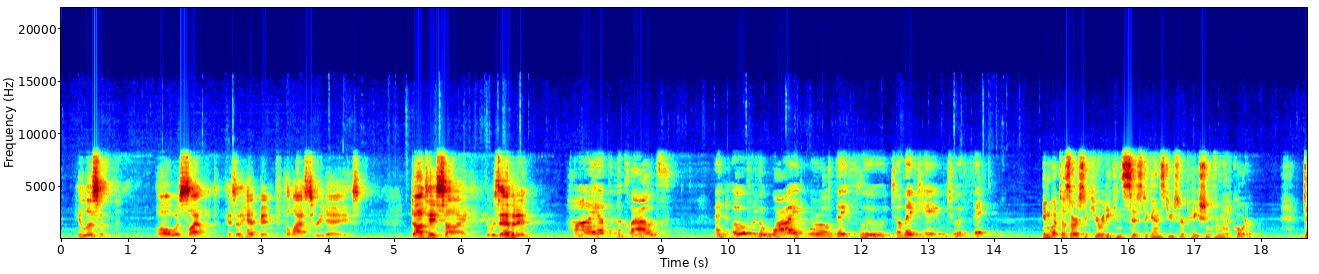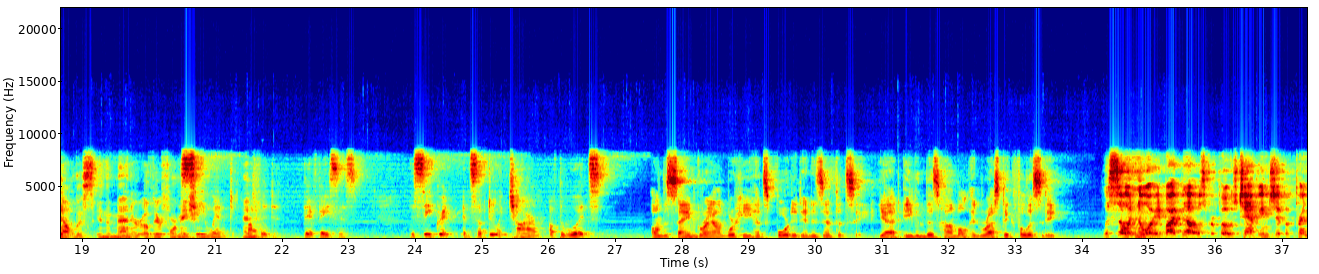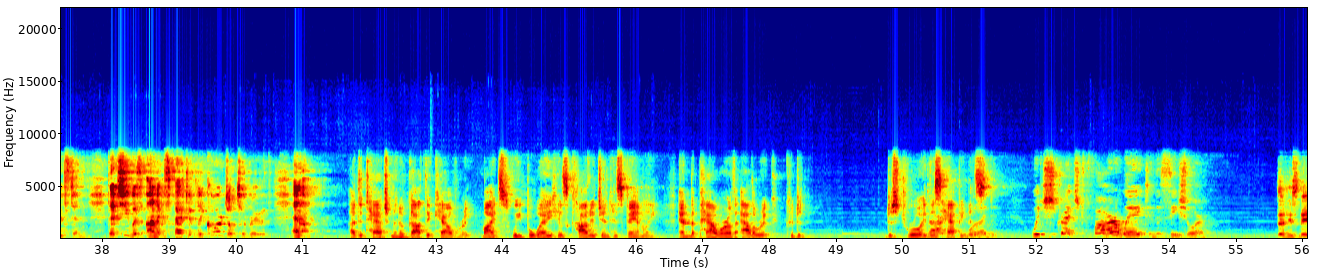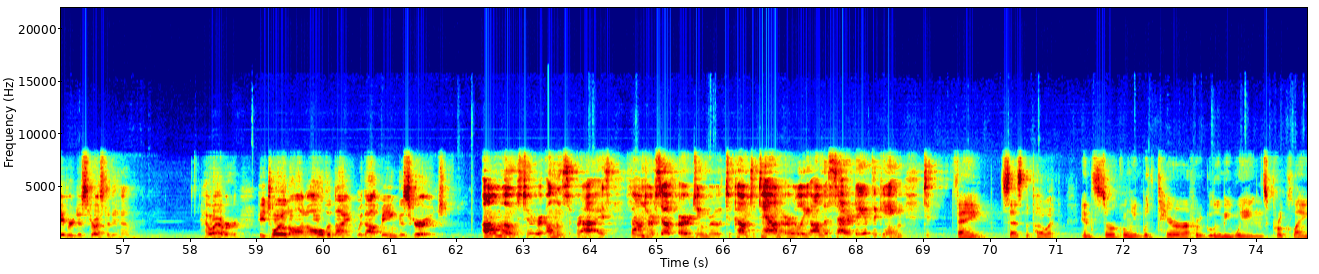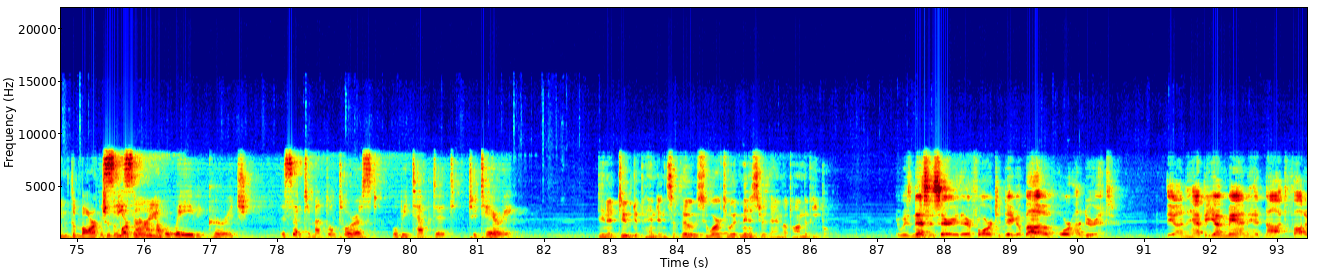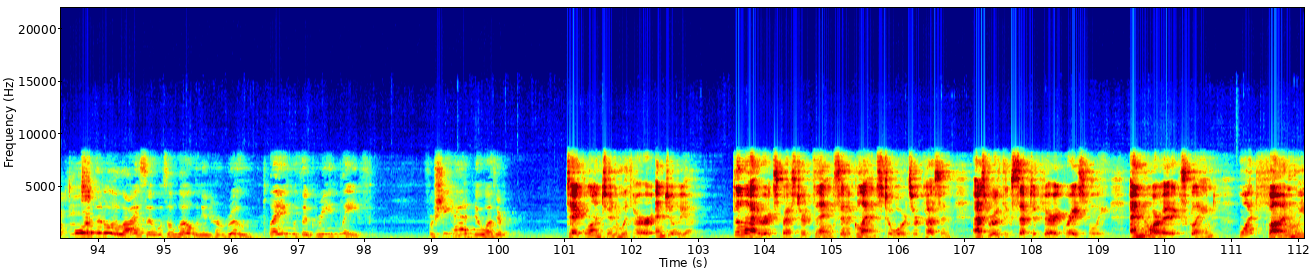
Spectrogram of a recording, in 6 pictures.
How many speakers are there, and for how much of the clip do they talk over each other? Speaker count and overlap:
six, about 3%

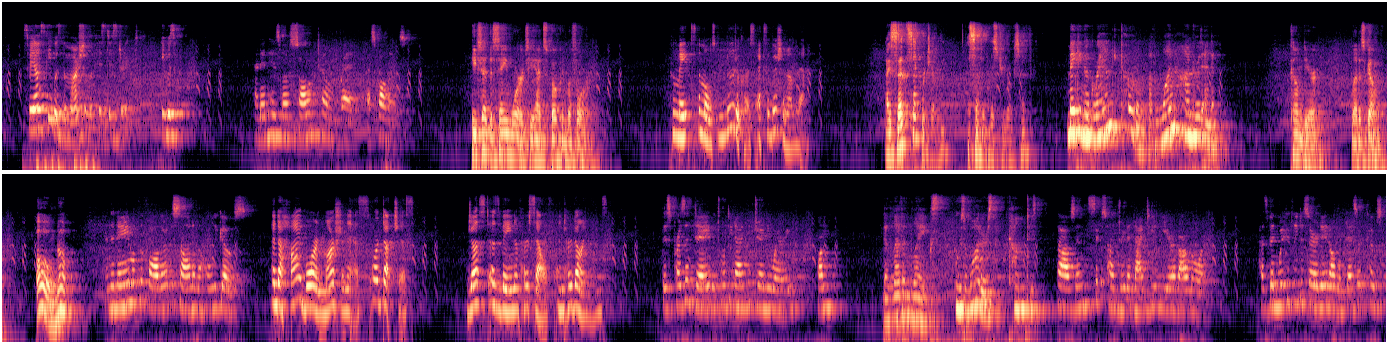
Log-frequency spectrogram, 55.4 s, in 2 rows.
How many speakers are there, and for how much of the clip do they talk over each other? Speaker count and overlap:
six, no overlap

